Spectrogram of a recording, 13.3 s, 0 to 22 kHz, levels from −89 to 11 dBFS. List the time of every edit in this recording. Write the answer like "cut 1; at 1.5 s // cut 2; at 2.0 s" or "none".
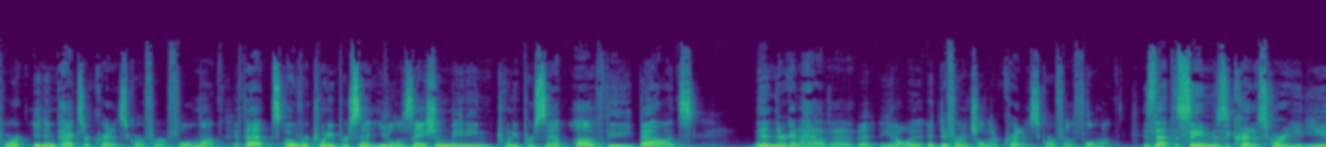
cut 1; at 2.3 s // cut 2; at 11.3 s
